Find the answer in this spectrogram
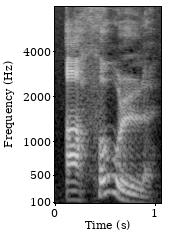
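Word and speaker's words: azul: So wherever a Z letter is in Castellian Spanish as in Madrid and the center of Spain, it will be pronounced tha.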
